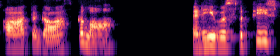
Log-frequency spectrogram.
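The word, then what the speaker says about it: Attakullakulla: It looks like it's pronounced Atakulakula, but Wes has corrected it. It's pronounced Atagaskala.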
